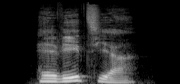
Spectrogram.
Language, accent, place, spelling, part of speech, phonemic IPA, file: German, Germany, Berlin, Helvetier, noun, /hɛlˈveːt͡si̯ɐ/, De-Helvetier.ogg
- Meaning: Helvetii, Helvetian (member of a tribe within the Celtic tribal confederation of the Helvetii)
